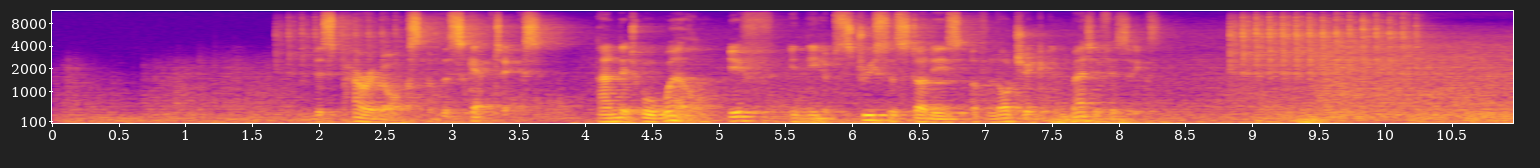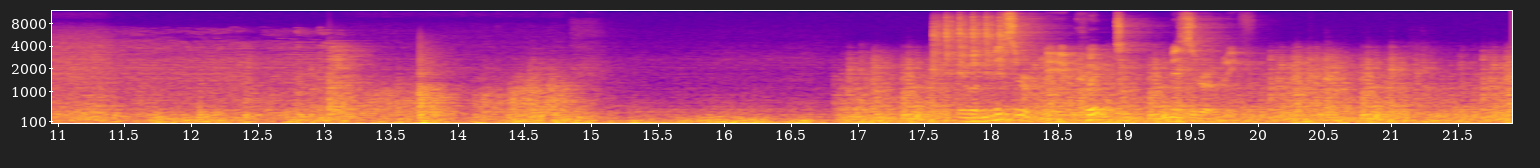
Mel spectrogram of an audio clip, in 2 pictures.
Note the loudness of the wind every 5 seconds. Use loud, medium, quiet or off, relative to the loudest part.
quiet, medium, loud, loud, loud.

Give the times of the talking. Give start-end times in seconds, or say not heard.
1.9-8.3, 17.8-19.9.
